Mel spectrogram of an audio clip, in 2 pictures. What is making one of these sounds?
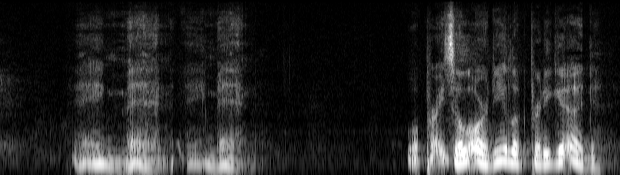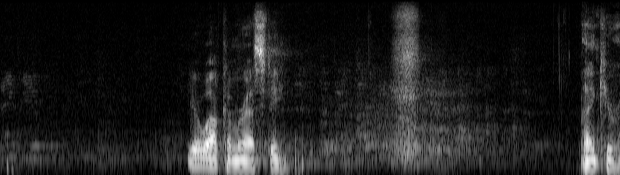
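A man speaks calmly through a microphone, with pauses between phrases.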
